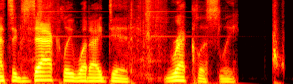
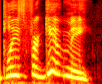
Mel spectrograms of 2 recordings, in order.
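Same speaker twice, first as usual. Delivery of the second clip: much higher, desperate plea; begging; 13 semitones higher, 4 dB louder than usual. Acted. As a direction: push the plea up high, begging. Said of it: "I begged".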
